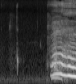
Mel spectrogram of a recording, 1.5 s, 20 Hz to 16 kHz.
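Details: Hiccups in a 9-week-old infant: a brief soft hiccup in near silence, then a loud sustained infant yell; the baby has also spit up.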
